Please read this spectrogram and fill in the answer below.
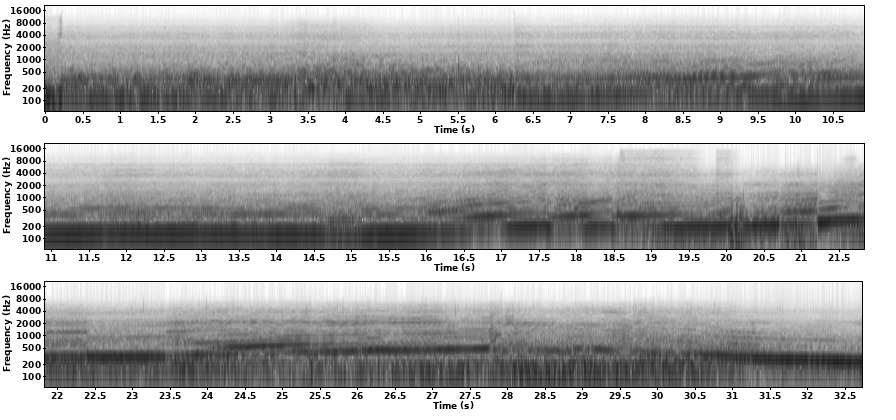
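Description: Honda racing motorcycle's engine, heard from on board: it idles, then pulls away with the revs climbing slowly, steps up in pitch a couple of times, rises again and drops at a gear change near the end.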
